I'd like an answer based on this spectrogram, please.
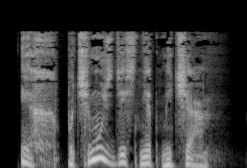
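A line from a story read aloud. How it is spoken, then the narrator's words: Sighing. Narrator (Russian): вздохнул словоохотливый Николай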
